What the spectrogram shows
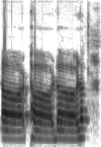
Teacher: ये मूर्धन्य वर्ण हम इन्हें इसलिए बोलते हैं क्योंकि ये जो बोले जाते हैं मूर्धा से बोले जाते हैं। मूर्धा क्या होता है, मूर्धा हमारी जीभ जो होती है उसका पीछे वाला जो हिस्सा होता है तो वो होता है मूर्धा।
